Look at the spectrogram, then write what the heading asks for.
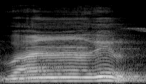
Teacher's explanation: واو زبر و، حمزہ نون زبر ان، وان نون ساکن کے بعد حروف اخفاء میں سے ذال آئی ہوئی ہے، اس لیے غنّے کے ساتھ اخفاء کر کے پڑھیں گے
